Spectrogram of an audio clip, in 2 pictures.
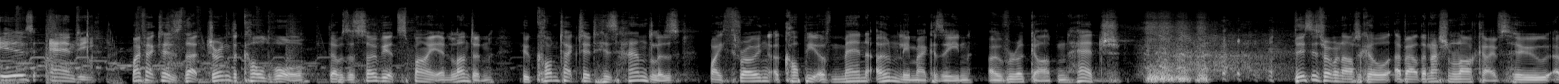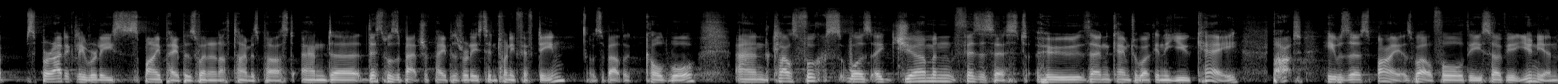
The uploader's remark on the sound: Live from Tunbridge Wells.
